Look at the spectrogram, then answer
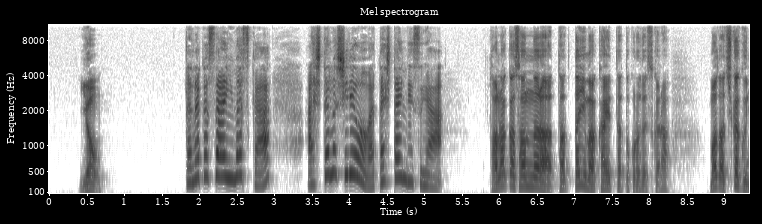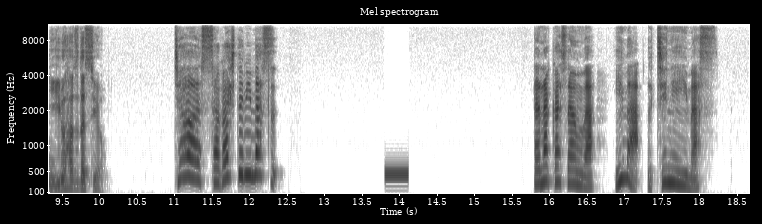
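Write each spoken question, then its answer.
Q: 田中さんは今うちにいます。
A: ×(まだ会社の近くにいる)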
